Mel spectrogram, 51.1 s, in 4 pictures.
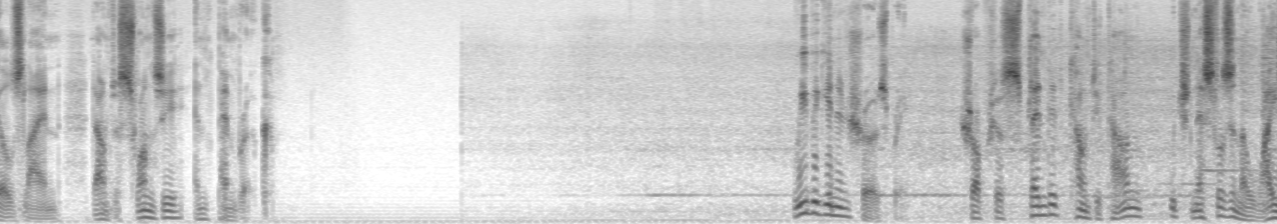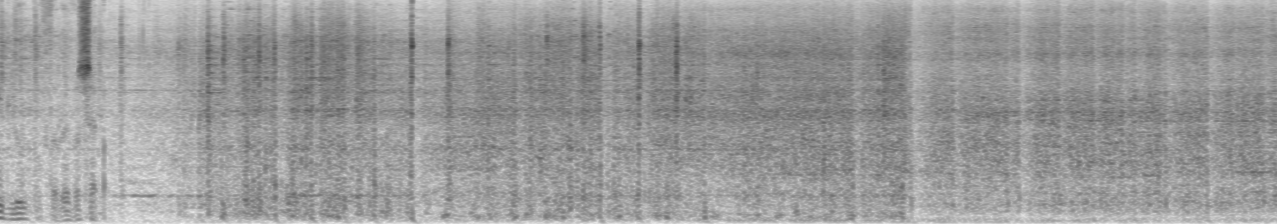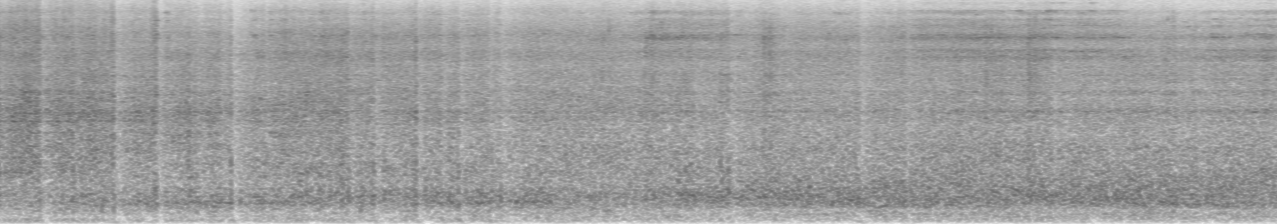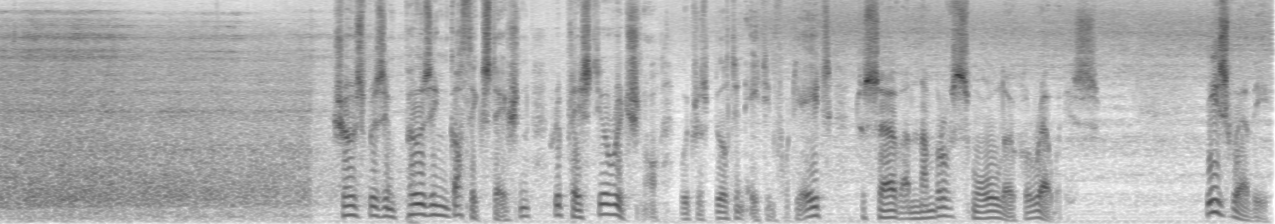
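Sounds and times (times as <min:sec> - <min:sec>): faint high ringing tones: 0:03.3 - 0:14.9, 0:34.7 - 0:51.0
train rail rumble: 0:05.8 - 0:51.0
train wheels clacking over rail joints: 0:12.6 - 0:31.0.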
